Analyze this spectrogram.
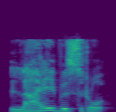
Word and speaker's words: lives: 여기 lives로 발음해 주셔야 돼요. life 명사의 복수거든요.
